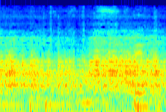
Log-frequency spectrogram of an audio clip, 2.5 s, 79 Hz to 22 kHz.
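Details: Honda Vario 150 scooter pushed along with the engine off: a rough, steady growl from the rear wheel. The testing compares two bearings to find which one causes it, and a rusty bearing is found.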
